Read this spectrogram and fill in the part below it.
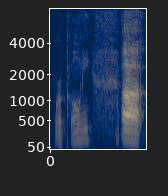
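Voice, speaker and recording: Middle-aged male vlogger, slightly hoarse, rambling and jokey, lively up-and-down delivery. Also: on the high side. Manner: rambling, self-deprecating, jokey asides. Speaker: film hobbyist channel host. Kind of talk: casual talk to camera.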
